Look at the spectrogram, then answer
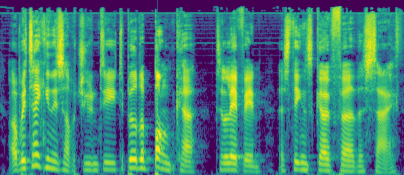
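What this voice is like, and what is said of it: Strong Brummie accent. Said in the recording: “my borderline unlistenable Brummie accent”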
